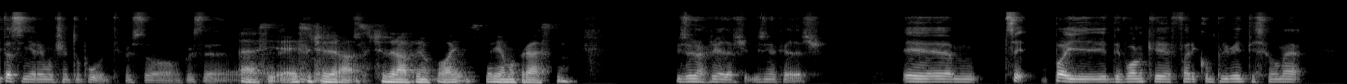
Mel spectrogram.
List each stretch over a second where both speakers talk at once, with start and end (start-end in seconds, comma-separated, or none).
2.4-3.7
